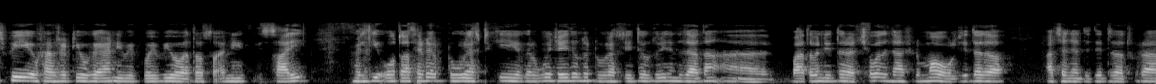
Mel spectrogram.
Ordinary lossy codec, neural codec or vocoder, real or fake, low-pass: AAC, 32 kbps; vocoder, 22.05 kHz, 80 mel bands, Vocos; fake; 7.2 kHz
